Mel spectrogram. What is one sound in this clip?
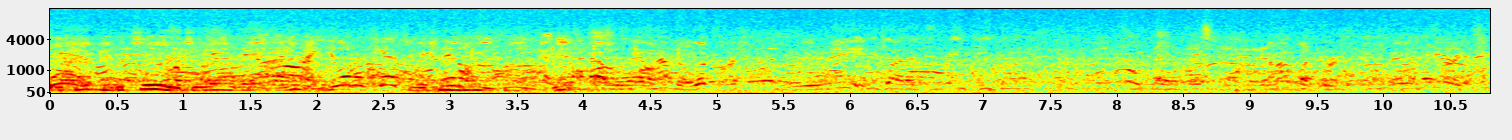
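A large crowd chatters and calls out in an open stadium.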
